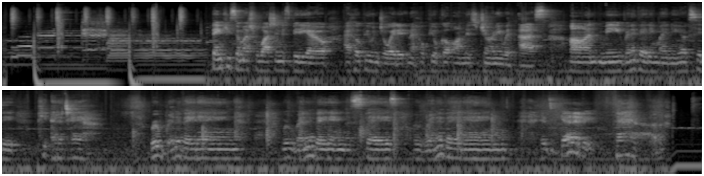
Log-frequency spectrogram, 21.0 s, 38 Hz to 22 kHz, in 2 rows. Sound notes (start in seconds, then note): 0.0 easygoing hip-hop music; 10.5 speaks in foreign language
